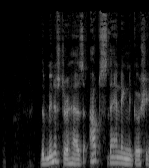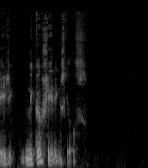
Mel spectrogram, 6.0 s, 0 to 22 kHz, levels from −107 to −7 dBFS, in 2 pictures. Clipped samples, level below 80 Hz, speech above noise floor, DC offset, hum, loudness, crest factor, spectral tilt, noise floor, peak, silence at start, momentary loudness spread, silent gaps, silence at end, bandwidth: under 0.1%; -88 dBFS; over 37 dB; under 0.1%; none; -53 LUFS; 20 dB; -4.5 dB/octave; under -90 dBFS; -34 dBFS; 0.8 s; 13 LU; none; 1.3 s; 16.5 kHz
